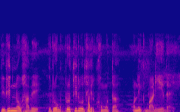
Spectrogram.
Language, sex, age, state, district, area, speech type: Bengali, male, 60+, West Bengal, Paschim Medinipur, rural, spontaneous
